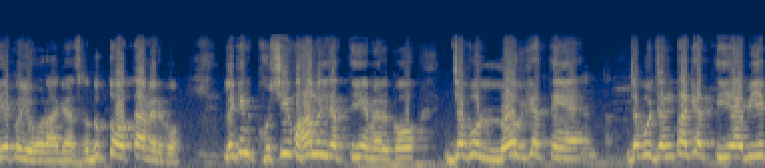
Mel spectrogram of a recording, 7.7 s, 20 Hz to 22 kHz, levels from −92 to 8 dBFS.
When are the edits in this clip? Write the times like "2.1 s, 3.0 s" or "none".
none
